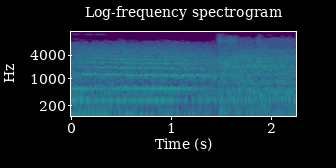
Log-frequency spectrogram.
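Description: Cinematic logo-intro sound effect: a low rumble under a held droning tone, with a fresh swell of hiss about one and a half seconds in.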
